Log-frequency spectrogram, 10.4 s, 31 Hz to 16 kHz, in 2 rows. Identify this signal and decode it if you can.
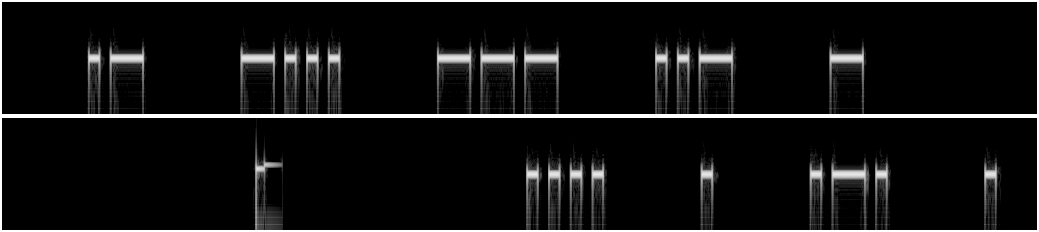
Morse code, heard as a keyed tone, about 22 wpm, spaced as for 12 wpm, 700 Hz. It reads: ABOUT HERE
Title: 3x Character Spacing - Top 500 Words - 22wpm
